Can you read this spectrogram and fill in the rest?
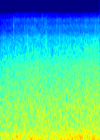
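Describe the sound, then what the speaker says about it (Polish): A swollen mountain stream in autumn rushes in a continuous, broad roar, heard close and unbroken with wind-like noise. "rwąca rzeka."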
